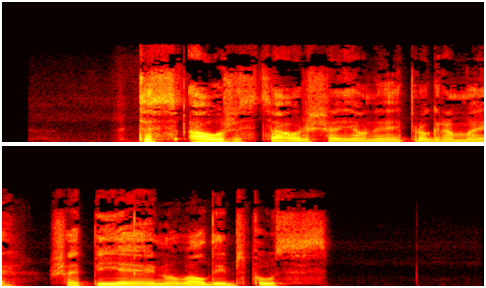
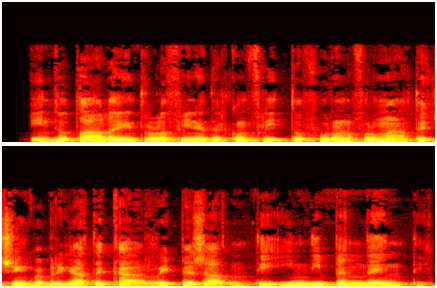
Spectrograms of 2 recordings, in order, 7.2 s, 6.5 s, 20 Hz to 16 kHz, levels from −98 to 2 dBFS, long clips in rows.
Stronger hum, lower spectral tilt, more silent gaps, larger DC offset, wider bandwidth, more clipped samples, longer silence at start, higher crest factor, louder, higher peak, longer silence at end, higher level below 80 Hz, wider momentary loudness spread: neither; second, -5 dB/octave vs -7 dB/octave; neither; neither; about the same, 11.5 kHz vs 11.5 kHz; neither; first, 1.05 s vs 0.2 s; first, 22 dB vs 14 dB; second, -25 LUFS vs -20 LUFS; about the same, -4 dBFS vs -4 dBFS; first, 1.2 s vs 0 s; second, -68 dBFS vs -42 dBFS; first, 12 LU vs 4 LU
